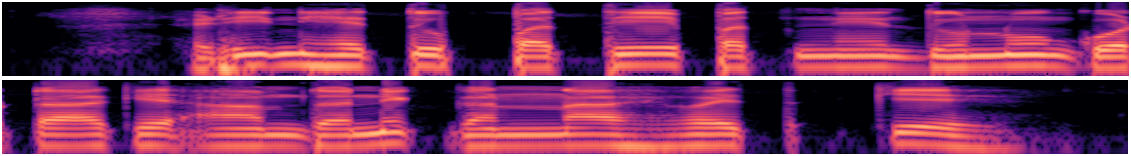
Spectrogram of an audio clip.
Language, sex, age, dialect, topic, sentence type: Maithili, male, 18-24, Southern/Standard, banking, question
